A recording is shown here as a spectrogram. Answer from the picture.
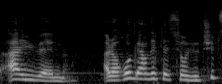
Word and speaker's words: Om: Ça s'écrit OM, mais ça se prononce AUM.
